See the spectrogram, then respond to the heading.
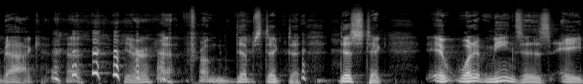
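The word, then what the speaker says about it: distich: A dishtic is two line, or dishtic is actually how it's pronounced.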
